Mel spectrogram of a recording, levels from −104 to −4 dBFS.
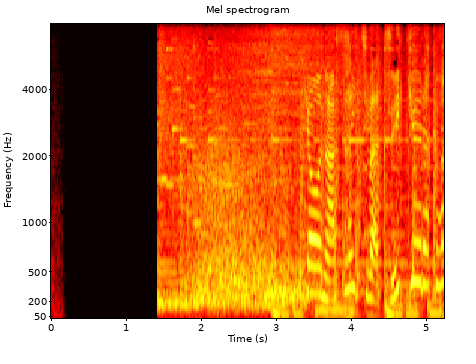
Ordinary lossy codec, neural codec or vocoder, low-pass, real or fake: none; none; none; real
